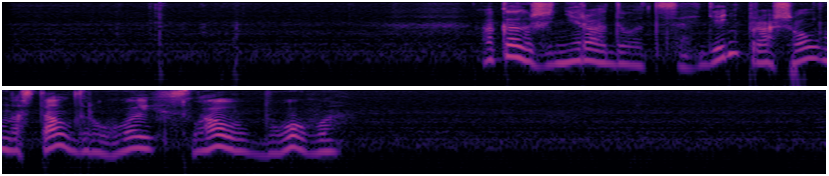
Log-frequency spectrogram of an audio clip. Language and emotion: Russian, positive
